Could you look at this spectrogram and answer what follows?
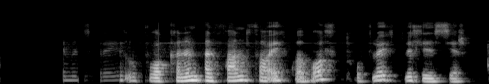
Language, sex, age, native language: Icelandic, female, 50-59, Icelandic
